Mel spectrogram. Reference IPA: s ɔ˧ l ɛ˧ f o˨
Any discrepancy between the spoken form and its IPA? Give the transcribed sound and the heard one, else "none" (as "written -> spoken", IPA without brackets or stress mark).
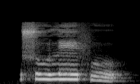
ɔ˧ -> o˧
